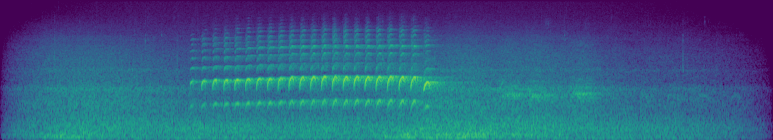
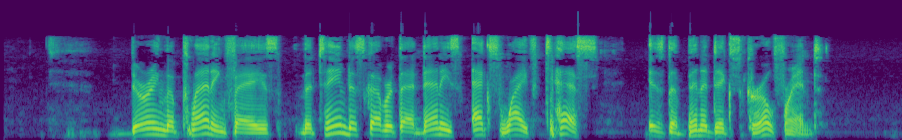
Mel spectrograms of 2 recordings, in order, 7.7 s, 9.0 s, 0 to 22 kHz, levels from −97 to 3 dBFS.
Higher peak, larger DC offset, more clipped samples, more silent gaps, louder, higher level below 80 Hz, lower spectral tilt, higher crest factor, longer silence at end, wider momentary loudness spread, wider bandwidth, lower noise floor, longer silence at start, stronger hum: second, -8 dBFS vs 0 dBFS; neither; neither; neither; second, -21 LUFS vs -14 LUFS; first, -50 dBFS vs -60 dBFS; about the same, -3 dB/octave vs -2.5 dB/octave; about the same, 18 dB vs 16 dB; second, 0.4 s vs 0.8 s; first, 23 LU vs 7 LU; first, 14.5 kHz vs 8 kHz; second, -53 dBFS vs -67 dBFS; second, 0.15 s vs 0.5 s; neither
